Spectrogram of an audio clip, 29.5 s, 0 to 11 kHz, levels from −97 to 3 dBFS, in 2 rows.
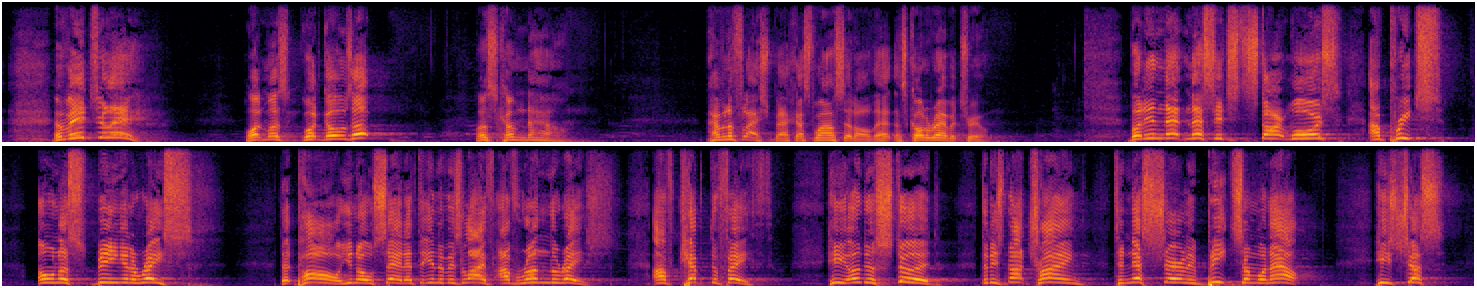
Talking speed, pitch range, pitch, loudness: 140 wpm, 240-320 Hz, 290 Hz, -22 LUFS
